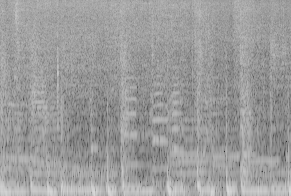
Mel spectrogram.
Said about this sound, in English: Gently lay the steaks down on the grill, giving them a quick press to ensure good contact with the cooking grills.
